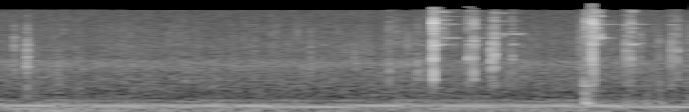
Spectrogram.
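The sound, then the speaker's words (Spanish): A key works the lock of a small wooden box: a few sharp metallic clicks and clinks stand out above a steady low hum. “Buscó en una cajita de madera con llave, la abrió y sacó un crucifijo.”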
